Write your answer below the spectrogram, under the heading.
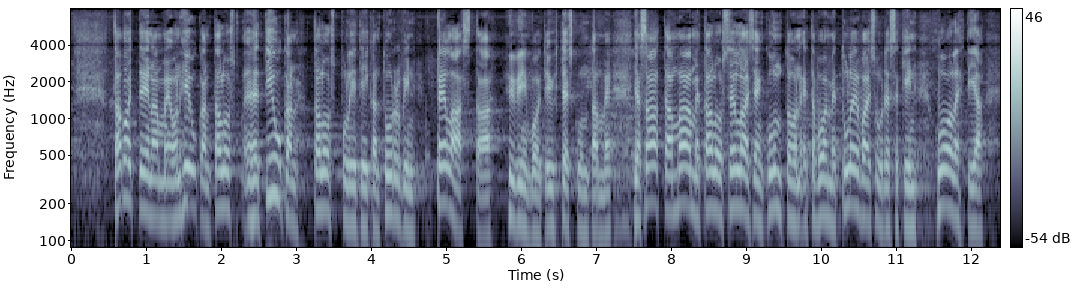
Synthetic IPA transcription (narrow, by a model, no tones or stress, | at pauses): t̪ɑʋo̞jt̪ːeːnɑmːeonɦiukɑnt̪ɑlost̪iukɑnt̪ɑlospolit̪iːkɑnt̪urʋinpe̞lɑst̪ɑːhyʋinʋo̞int̪iyht̪eiskunt̪ɑmːejɑsɑːt̪ːɑːmmɑːmːet̪ɑlosselːɑiseːŋkunt̪oːnet̪ːæʋo̞imːet̪uleʋɑisuːdesːɑkinhuoleht̪iɑ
